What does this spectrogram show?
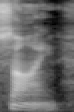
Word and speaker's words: sin: It says sin, but it's pronounced sign.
